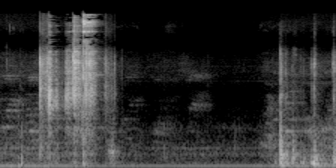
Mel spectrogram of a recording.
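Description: A metal fork clinking and scraping in a glass jar of banana peppers for about a second, starting about half a second in, then a couple of sharp clicks near the end.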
